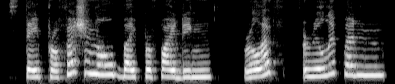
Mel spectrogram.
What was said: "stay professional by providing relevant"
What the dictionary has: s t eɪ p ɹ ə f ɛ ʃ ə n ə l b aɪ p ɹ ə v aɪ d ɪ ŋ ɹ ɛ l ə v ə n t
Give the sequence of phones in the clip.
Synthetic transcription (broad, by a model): s t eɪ p ɹ ə f ɛ ʃ ə n ə l b aɪ p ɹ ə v aɪ d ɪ ŋ ɹ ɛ l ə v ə n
